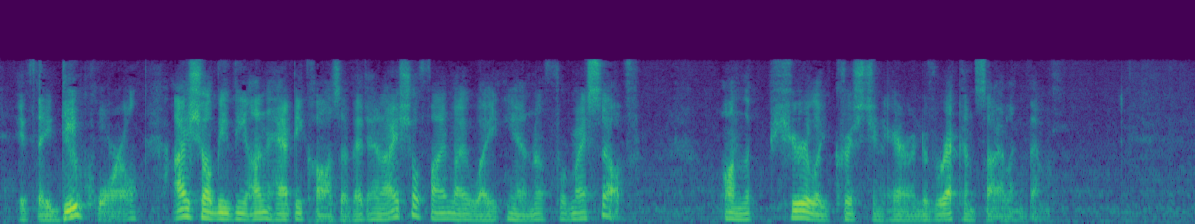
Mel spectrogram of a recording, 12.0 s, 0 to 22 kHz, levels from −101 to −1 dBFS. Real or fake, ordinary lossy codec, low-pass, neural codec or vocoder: fake; MP3, 48 kbps; 7.2 kHz; codec, 16 kHz, 4 kbps, FreqCodec, smaller model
